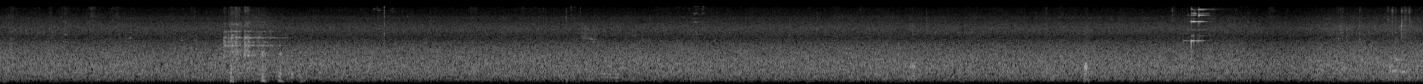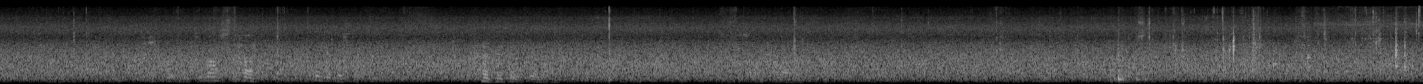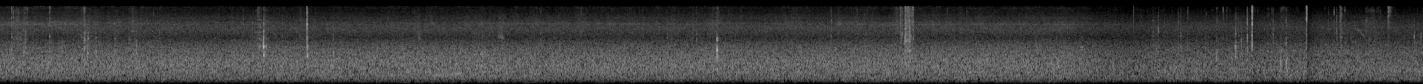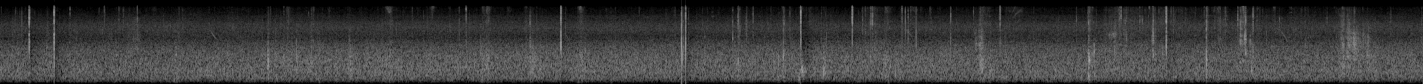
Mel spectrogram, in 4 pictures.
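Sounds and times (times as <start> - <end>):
stream water rushing: 0.0 - 56.9
sharp clicks and crackles: 53.5 - 55.5.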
